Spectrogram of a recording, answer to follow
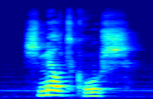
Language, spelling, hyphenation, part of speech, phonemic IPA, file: Dutch, smeltkroes, smelt‧kroes, noun, /ˈsmɛlt.krus/, Nl-smeltkroes.ogg
- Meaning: 1. crucible, melting pot 2. melting pot (place where heterogeneous things are mixed) 3. crucible (difficult or painful experience that refines)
